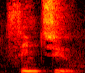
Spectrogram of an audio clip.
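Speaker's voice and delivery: usual speaking voice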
